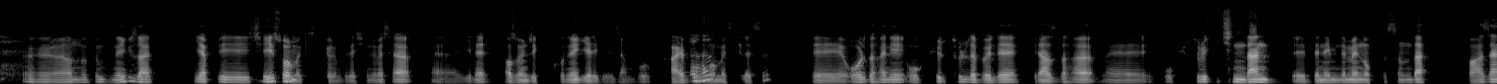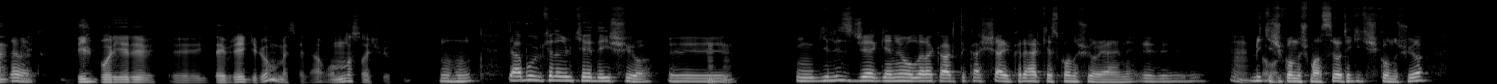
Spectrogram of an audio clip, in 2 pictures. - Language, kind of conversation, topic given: Turkish, podcast, En iyi seyahat tavsiyen nedir?
- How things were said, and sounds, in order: none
